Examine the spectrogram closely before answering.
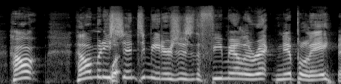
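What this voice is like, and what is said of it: Put-on Canadian accent. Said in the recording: “We've never done a Canadian accent. ... Is this what Canadians sound like?”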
